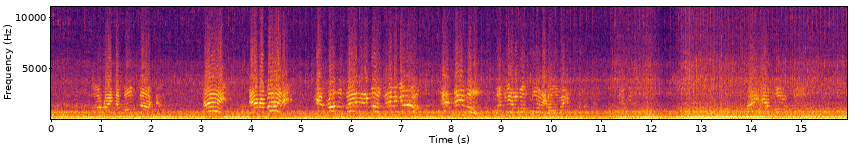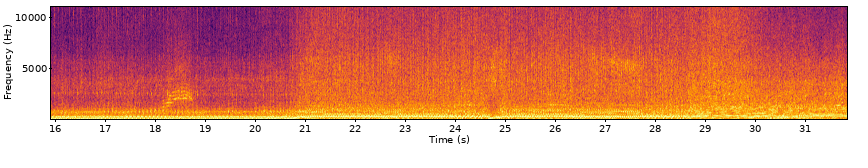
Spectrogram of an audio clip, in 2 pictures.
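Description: Drag-race car engine, a box-body Chevrolet Caprice, running at a low idle under shouting crowd voices, then revved up about two-thirds through and held at high rpm with a loud rushing noise. It rises again near the end as the car launches.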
